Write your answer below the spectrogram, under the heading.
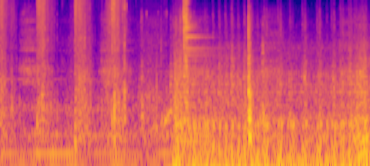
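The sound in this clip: A snowmobile engine runs with a mid-pitched motor drone, then revs up louder and rougher from about halfway, with a sharp burst among the steady throbbing.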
